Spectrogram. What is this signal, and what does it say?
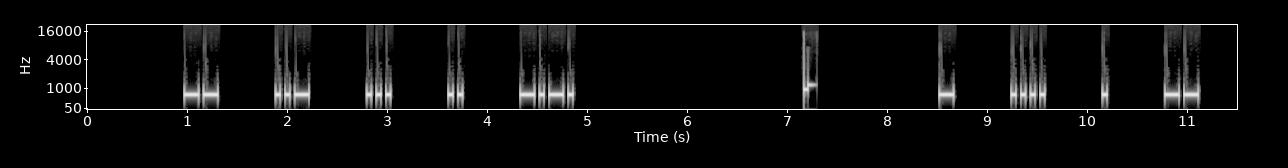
Morse code, heard as a keyed tone, about 25 wpm, spaced as for 12 wpm, 700 Hz. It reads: MUSIC THEM
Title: 4x Character Spacing - Top 300 Words - 25wpm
